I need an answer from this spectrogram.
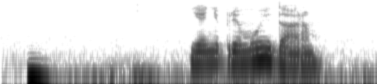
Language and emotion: Russian, neutral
